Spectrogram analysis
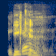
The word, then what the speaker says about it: pecan: Pecan. Pronounced pecan.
